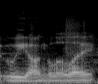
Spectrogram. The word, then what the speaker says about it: Uiagalelei: I'm completely not sold on DJ Uiagalelei. Did I say that right? I think I nailed it, actually.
